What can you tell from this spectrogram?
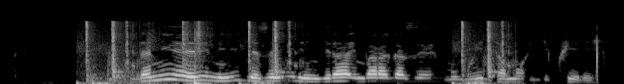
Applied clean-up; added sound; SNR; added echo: classical method spectral subtraction.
